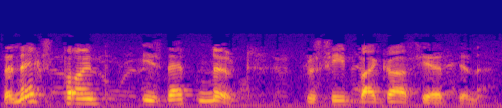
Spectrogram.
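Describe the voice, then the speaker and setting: A man playing a self-assured British gentleman detective in a vintage radio drama, speaking in precise, formal explanations. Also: medium pitch, very animated, normal speed, natural voice. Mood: reasoning. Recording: dull, lo-fi vintage radio recording.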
